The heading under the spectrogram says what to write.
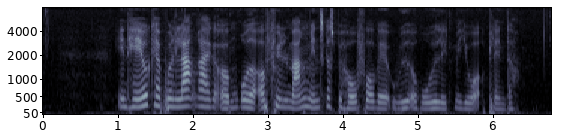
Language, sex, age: Danish, female, 23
